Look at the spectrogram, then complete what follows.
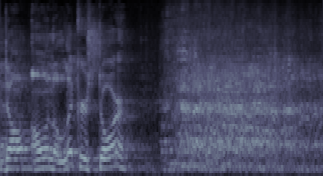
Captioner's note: audience laughing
